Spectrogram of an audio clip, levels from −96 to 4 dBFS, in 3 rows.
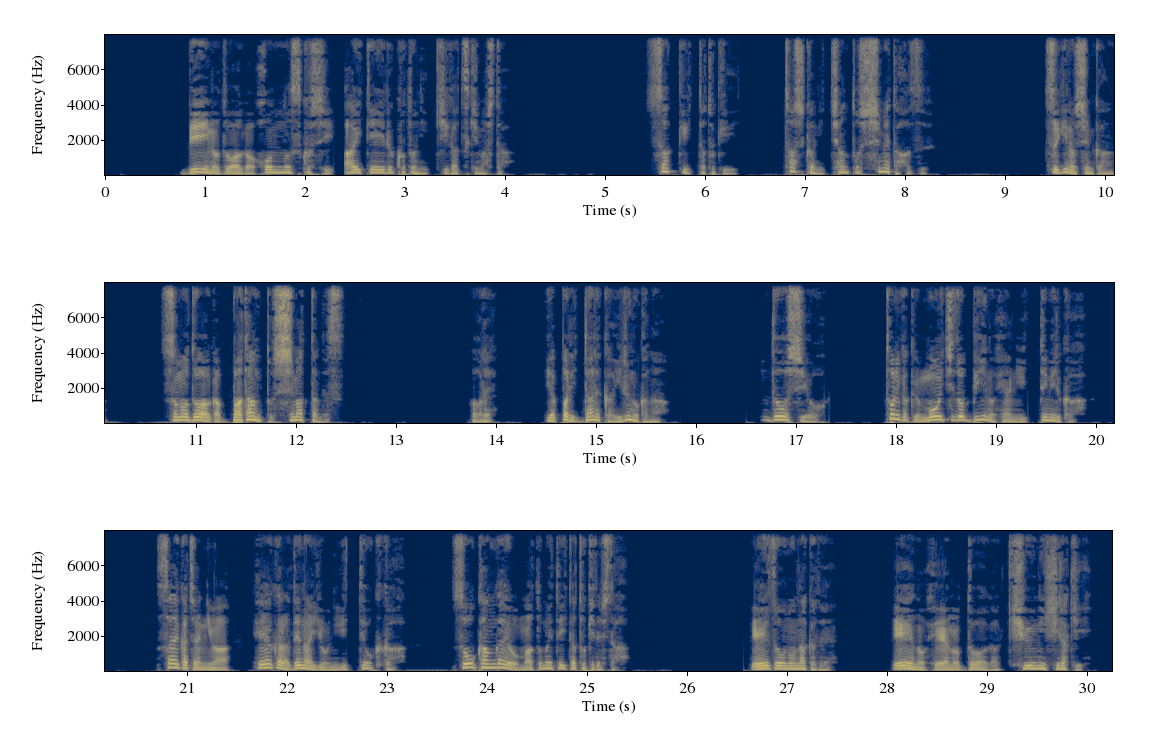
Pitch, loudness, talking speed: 140 Hz, -23 LUFS, 310 characters per minute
